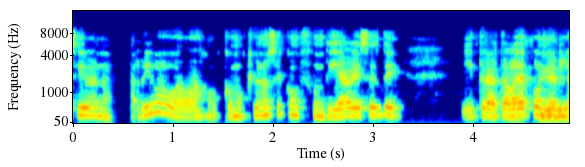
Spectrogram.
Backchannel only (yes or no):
yes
